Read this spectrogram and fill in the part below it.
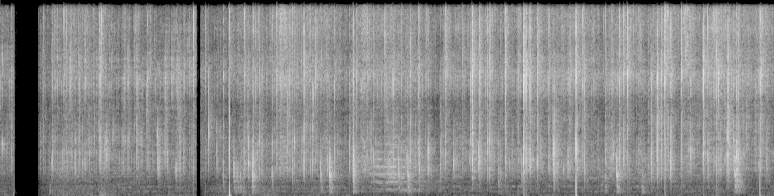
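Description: Curry leaves and chana dal crackle and sizzle in hot oil for a tempering for a raw mango and coconut chutney. A steady, close spatter carries sharp pops and occasional spoon scrapes as the mix is stirred, with no talking.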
